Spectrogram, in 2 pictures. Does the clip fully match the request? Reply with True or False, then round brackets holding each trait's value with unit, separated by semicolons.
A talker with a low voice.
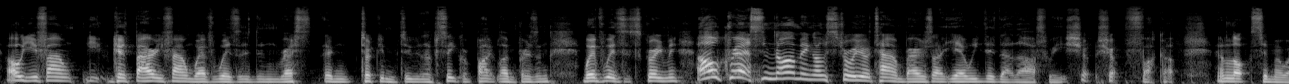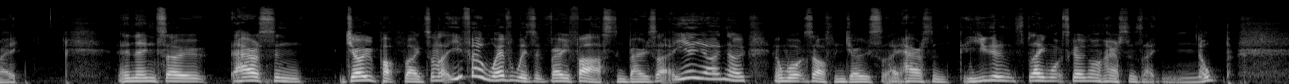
False (145 Hz)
